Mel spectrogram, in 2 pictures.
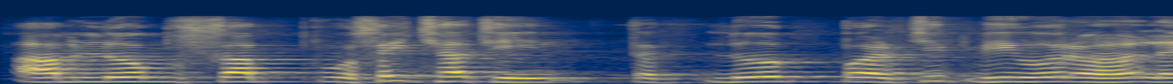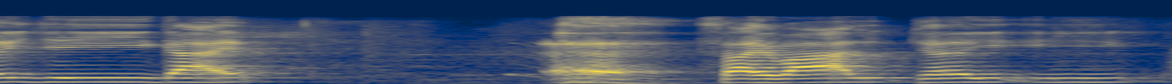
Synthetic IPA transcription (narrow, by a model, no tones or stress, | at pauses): əbloɡsəbposət͡ʃʰət̪ʰint̪ɔloɡ̚pəɾt͡ʃit̪bʱiɦoɾəɦələd͡ʒeiɡaj | səɦʋalt͡ʃʰəji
